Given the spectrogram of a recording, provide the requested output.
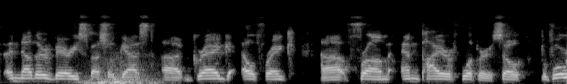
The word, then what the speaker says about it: Elfrink: really easy to pronounce just like in the magical creature elf and a hockey rink combined you know Lord of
